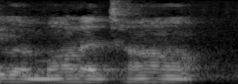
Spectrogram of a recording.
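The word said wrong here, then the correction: LaMontagne: La Montagne.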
